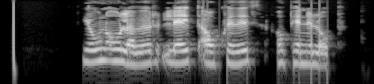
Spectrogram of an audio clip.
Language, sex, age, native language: Icelandic, female, 60-69, Icelandic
